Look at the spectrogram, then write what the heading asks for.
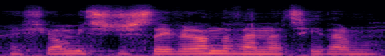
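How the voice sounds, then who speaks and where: A man playing a doting, lightly teasing fantasy villain captor in an ASMR roleplay, speaking softly and tenderly, coaxing the listener without hurry. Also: fairly high pitch, level tone, a little hiss or hum. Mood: gentle, reassuring. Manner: soft, coaxing, unhurried, tender.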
